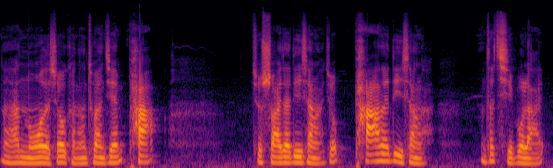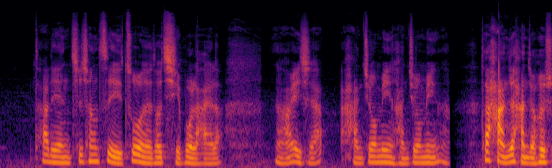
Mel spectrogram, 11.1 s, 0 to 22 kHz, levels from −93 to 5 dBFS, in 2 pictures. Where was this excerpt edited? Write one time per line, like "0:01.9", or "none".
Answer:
0:08.1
